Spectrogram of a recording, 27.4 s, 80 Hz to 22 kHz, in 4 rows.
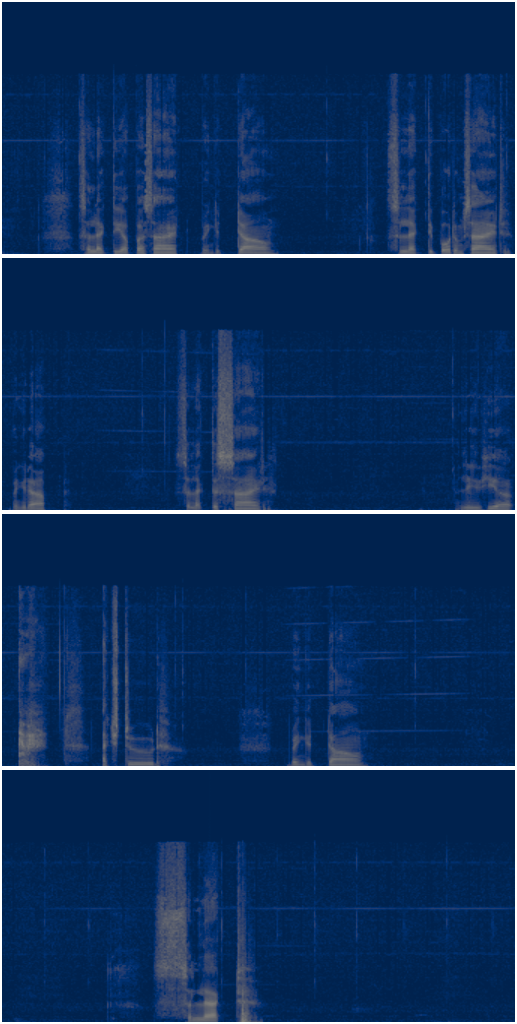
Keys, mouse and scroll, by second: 0.5 click, 1.7 click, 5.0 click, 6.6 click, 10.4 click, 16.9 click, 20.0-20.9 scroll up 3, 20.9 scroll up 1, 20.9 click, 21.3 click, 22.2 scroll up 1, 23.1 click, 24.1 click, 25.1 click.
